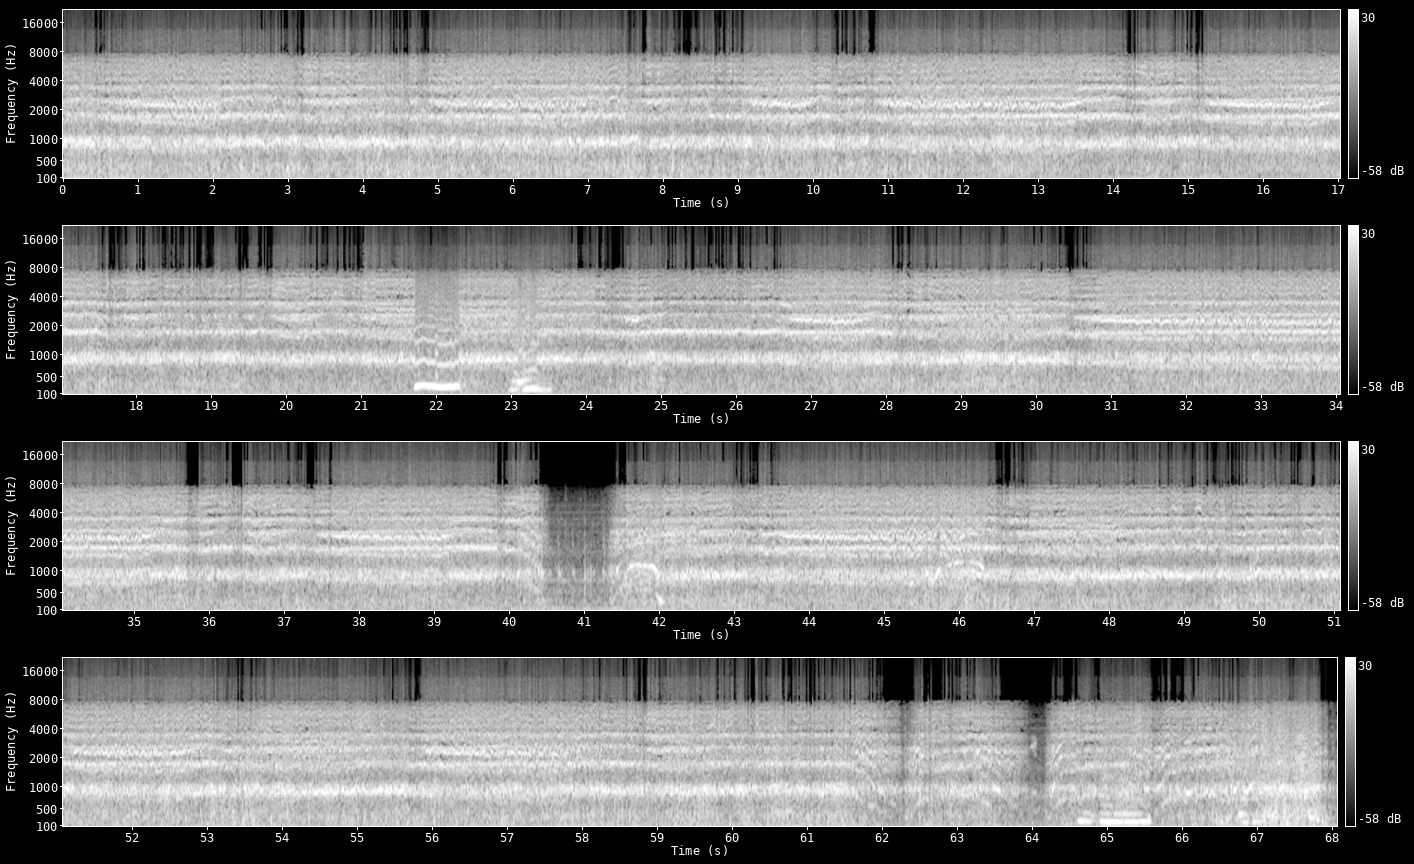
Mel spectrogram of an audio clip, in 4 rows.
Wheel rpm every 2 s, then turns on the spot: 210, 220, 220, 210, 220, 210, 220, 230, 220, 220, 230, 220, 210, 210, 210, 220, 220, 190, 90, 210, 210, 210, 230, 220, 220, 220, 220, 220, 160, 90, 150, 200, 0, 50.
none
